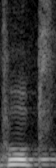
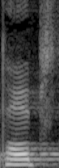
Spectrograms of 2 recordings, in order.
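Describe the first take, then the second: First: The vowel is a dark 'o' sound. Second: The vowel is a clear open 'a' sound.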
